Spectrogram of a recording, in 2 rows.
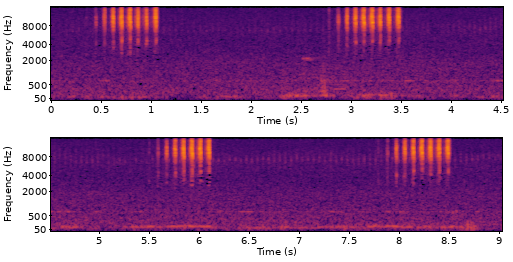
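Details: Styrian gold grasshopper singing at Zirbitzkogel, Austria, on 5 September 2019: short, high, rasping phrases of rapid pulses, each under a second, repeated about every two and a half seconds against a quiet background.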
